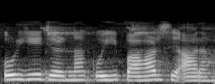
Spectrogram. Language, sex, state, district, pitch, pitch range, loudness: Hindi, female, Arunachal Pradesh, Papum Pare, 205 Hz, 195-215 Hz, -13 LUFS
